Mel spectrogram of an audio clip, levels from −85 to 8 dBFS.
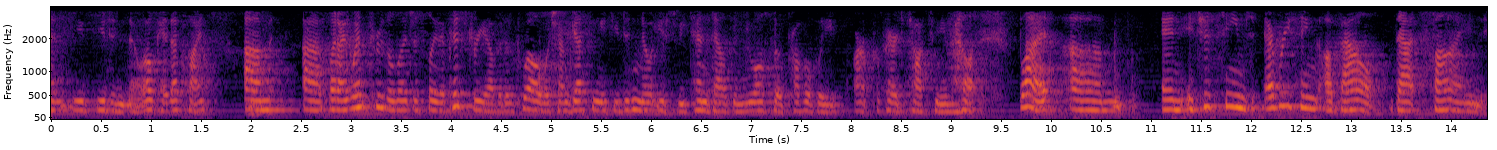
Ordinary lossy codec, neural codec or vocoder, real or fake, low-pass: AAC, 16 kbps; none; real; 3.6 kHz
